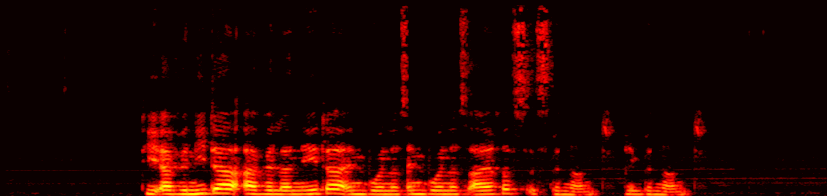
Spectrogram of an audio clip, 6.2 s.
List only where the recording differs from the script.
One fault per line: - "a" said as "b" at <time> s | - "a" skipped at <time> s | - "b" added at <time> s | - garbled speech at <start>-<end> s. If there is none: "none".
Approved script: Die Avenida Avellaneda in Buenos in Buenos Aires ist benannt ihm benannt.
none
